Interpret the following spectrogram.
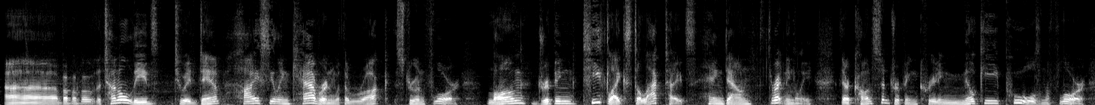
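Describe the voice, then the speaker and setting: During a live stream, a man reads a fantasy gamebook aloud, giving the narration drama while keeping his side comments playful and informal. His mid-range voice is animated and unhurried, with a slightly mellow quality.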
